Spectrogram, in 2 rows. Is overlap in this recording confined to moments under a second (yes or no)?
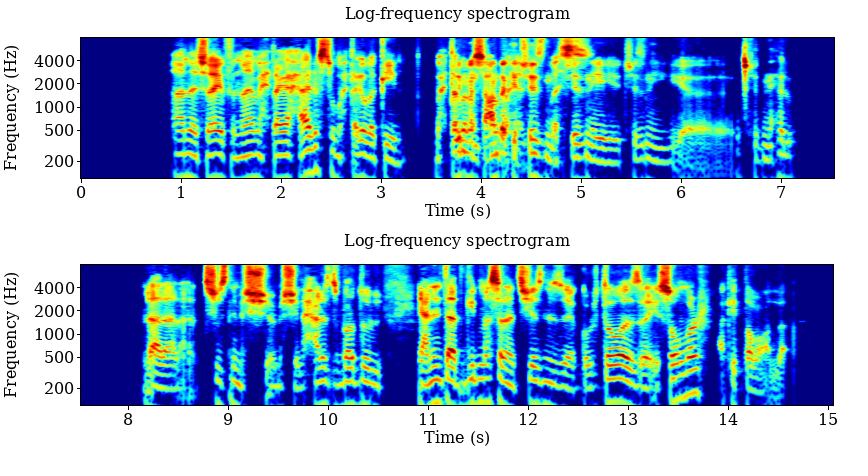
no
